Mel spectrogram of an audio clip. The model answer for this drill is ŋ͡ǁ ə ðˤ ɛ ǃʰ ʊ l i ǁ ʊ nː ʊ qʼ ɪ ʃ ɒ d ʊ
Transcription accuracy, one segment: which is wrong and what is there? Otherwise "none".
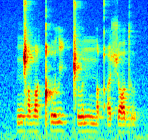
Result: none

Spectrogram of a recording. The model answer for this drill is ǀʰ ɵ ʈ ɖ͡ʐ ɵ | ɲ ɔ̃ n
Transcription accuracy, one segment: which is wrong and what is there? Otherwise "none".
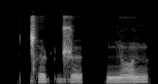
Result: none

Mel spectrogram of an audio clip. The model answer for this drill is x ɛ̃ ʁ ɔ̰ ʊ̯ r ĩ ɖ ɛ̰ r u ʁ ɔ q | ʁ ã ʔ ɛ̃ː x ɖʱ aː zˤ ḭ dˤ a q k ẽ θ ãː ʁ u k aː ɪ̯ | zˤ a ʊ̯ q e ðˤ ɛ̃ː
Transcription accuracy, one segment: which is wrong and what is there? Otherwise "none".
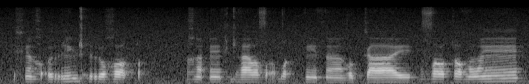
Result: none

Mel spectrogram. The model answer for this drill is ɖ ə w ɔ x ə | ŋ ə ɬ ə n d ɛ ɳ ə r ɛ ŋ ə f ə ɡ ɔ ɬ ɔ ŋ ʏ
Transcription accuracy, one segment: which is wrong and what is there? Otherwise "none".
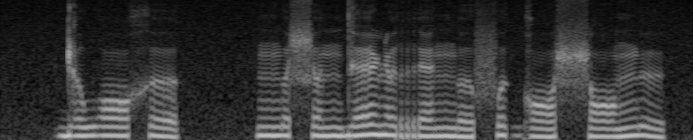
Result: none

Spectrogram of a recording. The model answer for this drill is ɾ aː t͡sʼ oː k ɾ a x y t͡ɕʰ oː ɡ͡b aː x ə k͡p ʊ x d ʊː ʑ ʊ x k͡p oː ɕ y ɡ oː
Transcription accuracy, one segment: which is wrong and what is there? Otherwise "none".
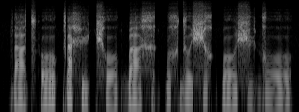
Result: ʑ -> ɕ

